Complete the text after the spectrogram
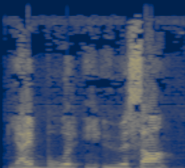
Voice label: I live in the US, norwegian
